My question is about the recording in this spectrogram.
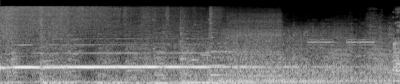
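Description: A steam locomotive's whistle blowing one long steady note as the train departs, strong for about two seconds and then fading, over a low steady rumble and hiss.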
